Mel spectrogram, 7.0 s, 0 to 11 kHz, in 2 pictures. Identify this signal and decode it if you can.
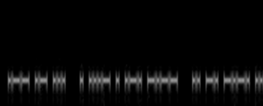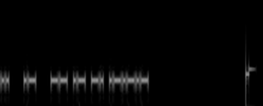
Morse code, heard as a keyed tone, about 37 wpm, 700 Hz. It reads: WAS EVERY INCH A MAN.
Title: Sentences from Top 1000 Words - Review Part 3 - 40wpm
